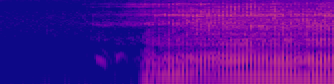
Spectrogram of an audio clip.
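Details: Sleeping Rottweiler snoring: after a brief quiet, one loud, deep, rattling snore from a large dog.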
